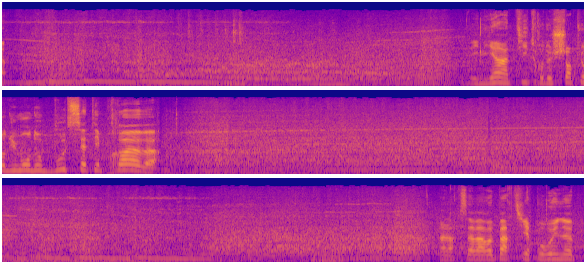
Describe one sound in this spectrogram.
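A race car engine roars and shifts through gears.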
